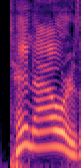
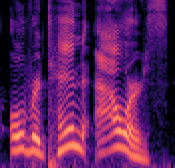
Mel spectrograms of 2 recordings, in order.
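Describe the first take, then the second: First: "Ten hours" repeated much higher, stressing "Ten"; emphatic repeat. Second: Said in the usual way. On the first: Real, not acted. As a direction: hammer home "Ten hours" in disbelief.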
